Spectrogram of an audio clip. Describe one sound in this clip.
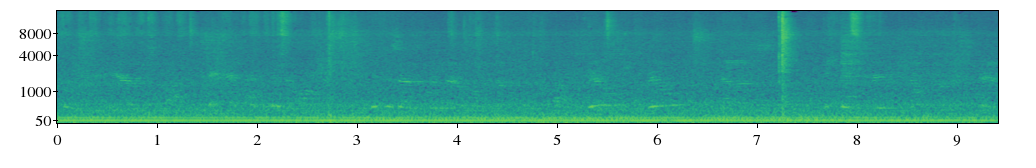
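Trading cards flick and rustle as they are shuffled through.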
